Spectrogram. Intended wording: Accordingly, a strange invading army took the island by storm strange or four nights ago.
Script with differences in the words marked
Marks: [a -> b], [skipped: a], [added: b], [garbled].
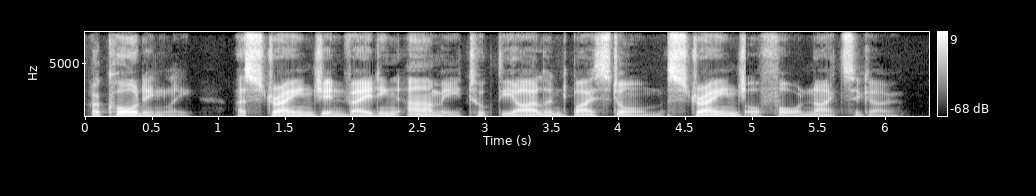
Accordingly, a strange invading army took the island by storm strange or four nights ago.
